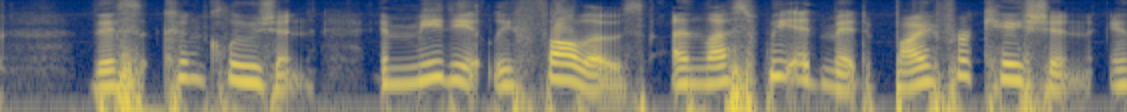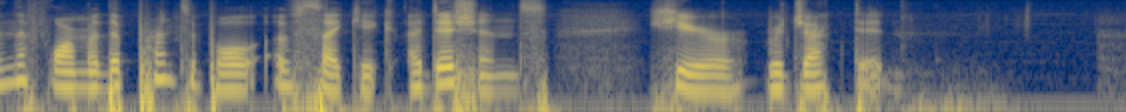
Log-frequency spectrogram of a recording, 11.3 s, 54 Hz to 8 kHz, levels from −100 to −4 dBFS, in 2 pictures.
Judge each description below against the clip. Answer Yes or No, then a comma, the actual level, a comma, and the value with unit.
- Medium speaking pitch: Yes, medium, 180 Hz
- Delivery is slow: Yes, slow, 100 wpm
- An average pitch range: No, wide, 6.2 semitones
